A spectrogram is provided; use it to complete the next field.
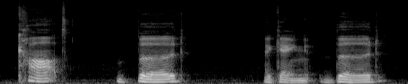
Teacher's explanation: generally speaking in English, South Africa, Australia, New Zealand, those kind of countries, you don't hear the R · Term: nonrotic English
